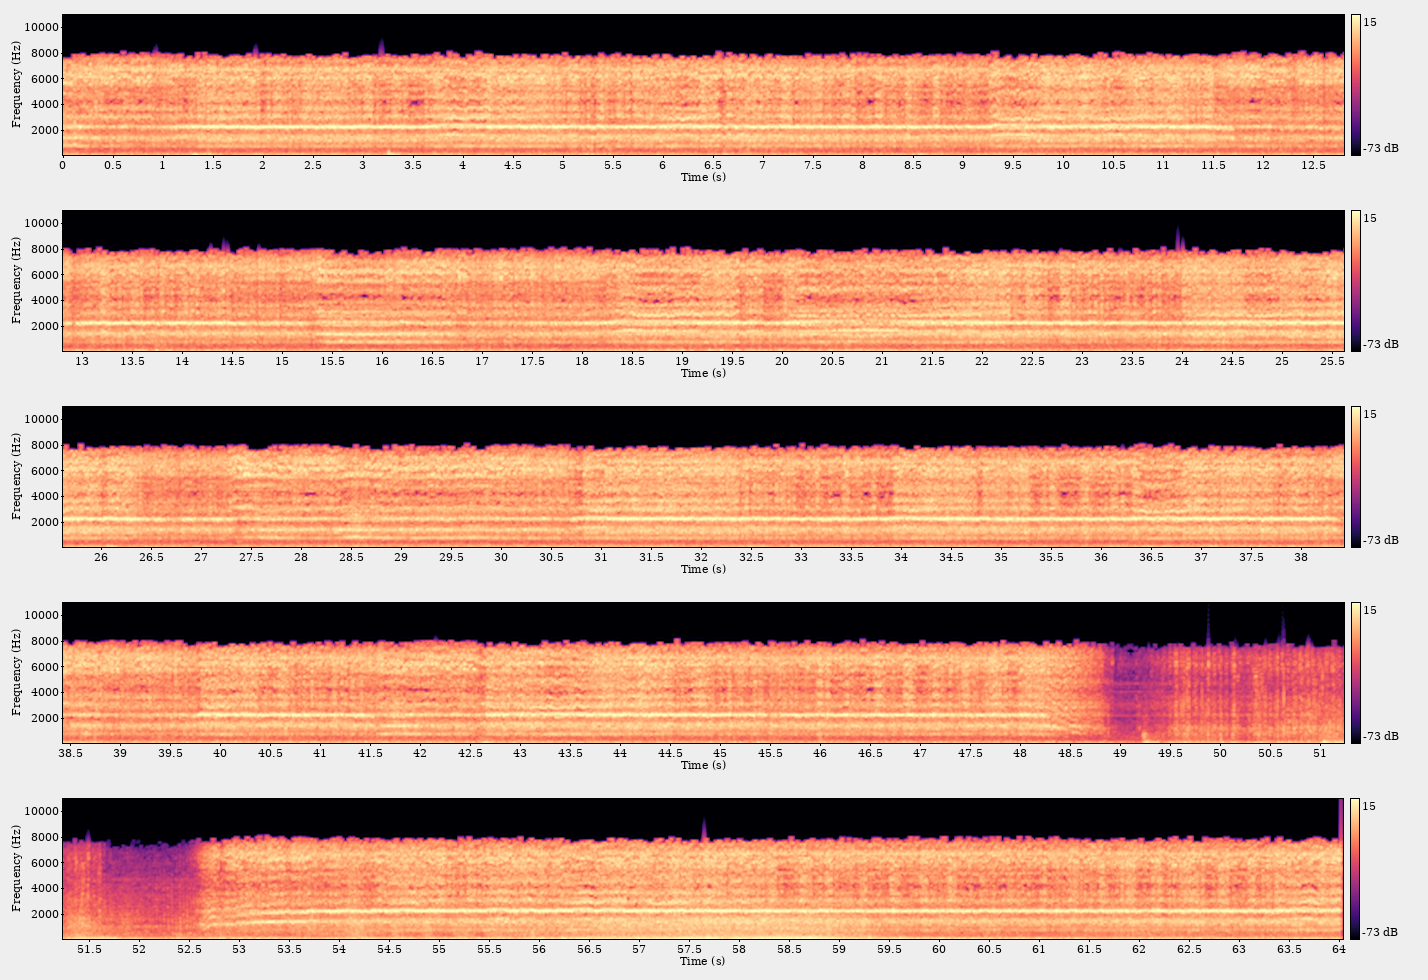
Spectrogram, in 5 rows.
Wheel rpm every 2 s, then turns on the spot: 200, 200, 200, 200, 200, 200, 200, 200, 200, 200, 200, 200, 200, 200, 200, 200, 200, 200, 200, 200, 200, 200, 200, 200, 50, 30, 120, 200, 200, 200, 200, 200.
50-52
